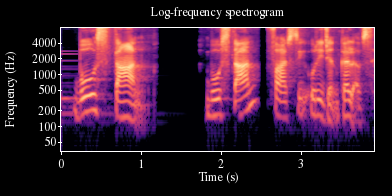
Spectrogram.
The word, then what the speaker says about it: بوستان: والی بلبل نہیں ہے۔ اور عربی میں بوستان کا تلفظ بستان ہوتا ہے، کبھی کبھی یہ اردو میں بھی اس طرح استعمال ہوتا ہے، اور اس شعر میں بھی کچھ اسی تلفظ میں آیا ہے۔ یہ خوبصورت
